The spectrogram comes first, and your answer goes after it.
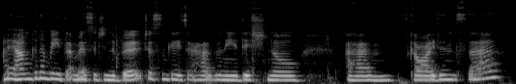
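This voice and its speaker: A woman with a croaky throat doing a casual card reading for her viewers. She speaks chatty and direct, often checking in with "okay?" and laughing between points. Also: medium pitch, fairly even intonation, a little fast, warm tone. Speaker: intuitive card reader.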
